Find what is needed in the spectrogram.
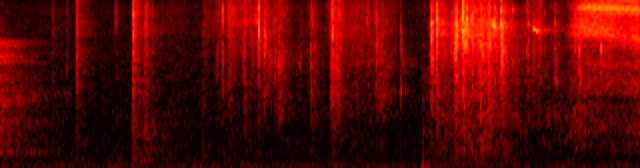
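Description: Plastic pen packaging crinkling with faint light clicks as pens and their packs are handled. The crinkling grows louder for about a second near the end.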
